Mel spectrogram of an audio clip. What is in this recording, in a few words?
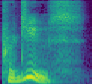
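"produce", English, British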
